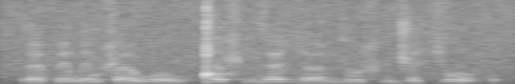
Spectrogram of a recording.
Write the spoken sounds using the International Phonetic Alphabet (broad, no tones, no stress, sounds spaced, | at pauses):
ɾ ɛ p e w e w ʂ ɜ w oː w ǃ ɛ ʂ n d ɛ ɮ ɜ n z uː ʂ n d͡ʒ ɜ t͡ɕ oː p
